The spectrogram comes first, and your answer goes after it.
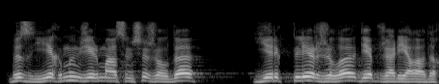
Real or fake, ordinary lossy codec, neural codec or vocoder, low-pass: real; none; none; none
